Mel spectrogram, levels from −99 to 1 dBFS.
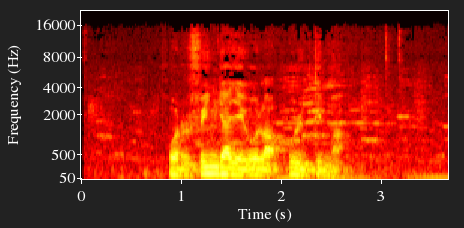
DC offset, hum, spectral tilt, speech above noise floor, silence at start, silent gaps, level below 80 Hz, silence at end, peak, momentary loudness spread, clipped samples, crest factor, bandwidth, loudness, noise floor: under 0.1%; none; -6.5 dB/octave; 30 dB; 0.9 s; none; -46 dBFS; 0 s; -4 dBFS; 24 LU; under 0.1%; 20 dB; 15.5 kHz; -21 LUFS; -50 dBFS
